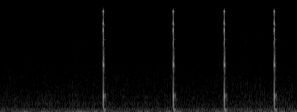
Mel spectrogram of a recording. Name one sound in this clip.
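Short interface clicks sound several times in quick succession.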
